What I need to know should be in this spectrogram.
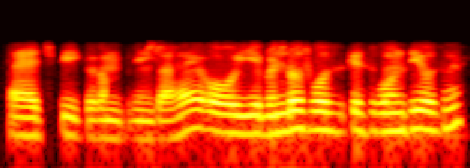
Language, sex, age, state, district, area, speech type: Hindi, male, 30-45, Madhya Pradesh, Hoshangabad, rural, conversation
